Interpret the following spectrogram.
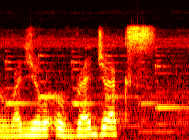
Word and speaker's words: regex: That's how you pronounce it. A regex. It is regular.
